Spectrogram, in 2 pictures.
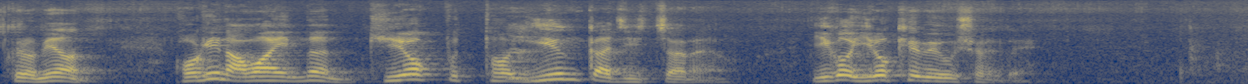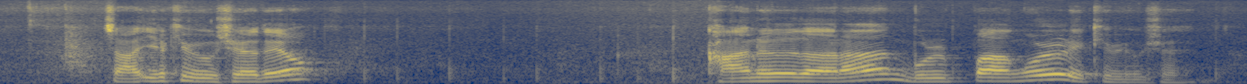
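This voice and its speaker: A middle-aged man with a Seoul accent teaching a Korean language lesson, animated and joking with students, repeating cue words. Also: a little high, normal speed, long pauses. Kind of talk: lively classroom lecture.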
